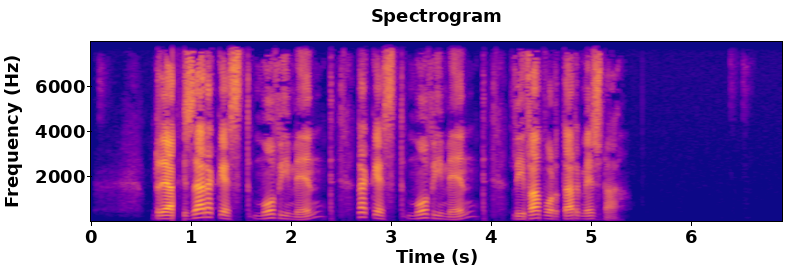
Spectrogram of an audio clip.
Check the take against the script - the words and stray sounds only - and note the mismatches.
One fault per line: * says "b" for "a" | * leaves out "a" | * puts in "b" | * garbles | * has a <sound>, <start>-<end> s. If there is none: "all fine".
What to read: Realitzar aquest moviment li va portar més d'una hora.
* has a dropout, 0.8-0.9 s
* puts in "aquest moviment"
* leaves out "d'una"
